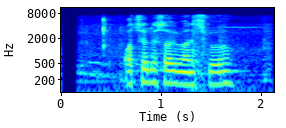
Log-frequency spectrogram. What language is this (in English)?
Nepali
